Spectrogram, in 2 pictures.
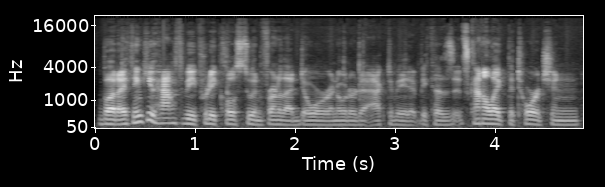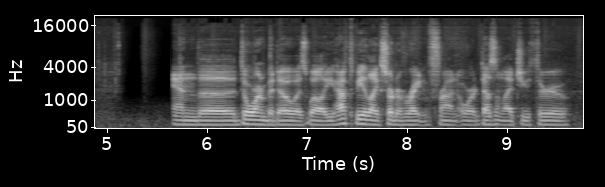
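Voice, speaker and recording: A young man with a bright, crisp voice talks casually through a video game run, half to himself. His commentary jumps from low muttering to loud yells. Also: steady tone, fast talker. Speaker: speedrunner. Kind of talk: live gameplay commentary.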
